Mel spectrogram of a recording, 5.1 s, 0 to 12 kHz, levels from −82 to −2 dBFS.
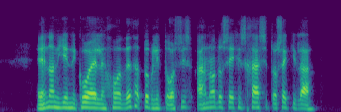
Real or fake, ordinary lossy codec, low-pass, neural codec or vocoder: fake; Opus, 64 kbps; 7.2 kHz; codec, 16 kHz, 0.8 kbps, ZipCodec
